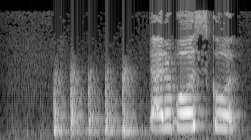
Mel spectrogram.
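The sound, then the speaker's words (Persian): Five quick, evenly spaced knocks on a door, followed right away by a raised, urgent-sounding voice calling out in Persian to open the door quickly. “در زدن.”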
